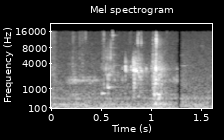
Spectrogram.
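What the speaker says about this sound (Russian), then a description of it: "Мы сливаем с кокоса водичку." Coconut water drains out through a drilled hole in a coconut, heard as a short run of faint wet drips and splashes, close by, with no talking.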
